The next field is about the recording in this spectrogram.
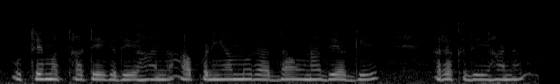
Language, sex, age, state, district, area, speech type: Punjabi, female, 30-45, Punjab, Pathankot, rural, spontaneous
